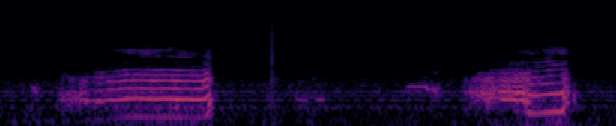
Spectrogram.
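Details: Two long, loud, rattling, tonal snores with quiet breathing between from a very old cat in very deep sleep, who sometimes wakes herself when too loud; ordinary snoring.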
